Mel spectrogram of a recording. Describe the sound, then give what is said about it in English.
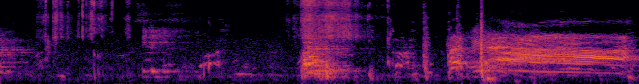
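Heavy forearm strikes in a wrestling tournament match land as a few sharp, loud smacks, one near the middle and another shortly after, followed by a swell of crowd noise and voices. “Heavy forearms from Okada.”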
